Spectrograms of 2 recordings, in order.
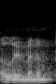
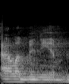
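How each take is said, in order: First: The word is said without the extra syllable. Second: The word is said with an extra 'ee' syllable. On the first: This is the form the speaker prefers. The speaker calls it wrong. "not aluminum, as much as I prefer to say aluminum" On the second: This is the local form where the speaker is. The speaker calls it right. "It's aluminium"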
